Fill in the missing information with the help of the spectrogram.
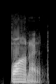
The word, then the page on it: bonnet: American English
